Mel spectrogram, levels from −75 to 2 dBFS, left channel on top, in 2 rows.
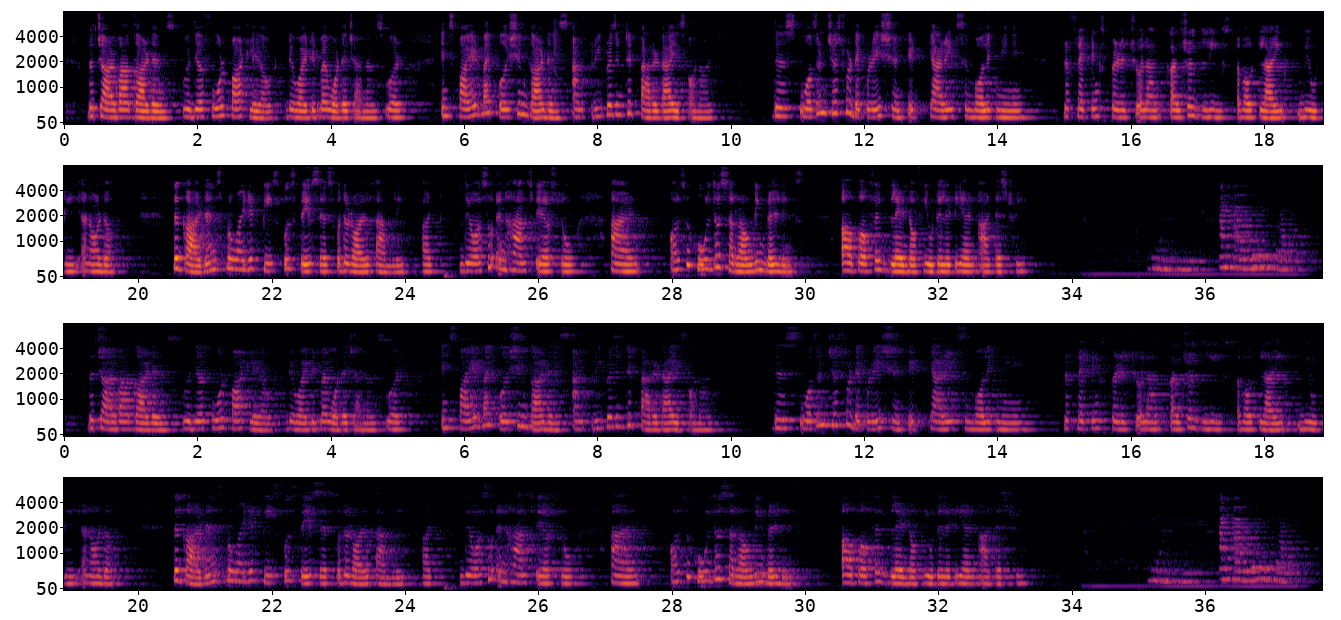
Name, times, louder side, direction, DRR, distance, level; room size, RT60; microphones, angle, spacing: voice 1, 0.3-5.1 5.4-9.7 10.6-14.4 15.0-19.6 20.0-24.0 24.2-24.5 24.8-27.5 28.0-29.9 30.5-33.3, left 5 dB, 75° left, 6 dB, 0.5 m, -29 dB
voice 2, 35.1-37.4, left 2 dB, 75° right, -9 dB, 6.7 m, -38 dB
16.0 x 8.9 x 8.3 m, 1.3 s
head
